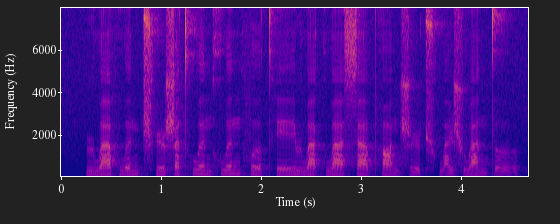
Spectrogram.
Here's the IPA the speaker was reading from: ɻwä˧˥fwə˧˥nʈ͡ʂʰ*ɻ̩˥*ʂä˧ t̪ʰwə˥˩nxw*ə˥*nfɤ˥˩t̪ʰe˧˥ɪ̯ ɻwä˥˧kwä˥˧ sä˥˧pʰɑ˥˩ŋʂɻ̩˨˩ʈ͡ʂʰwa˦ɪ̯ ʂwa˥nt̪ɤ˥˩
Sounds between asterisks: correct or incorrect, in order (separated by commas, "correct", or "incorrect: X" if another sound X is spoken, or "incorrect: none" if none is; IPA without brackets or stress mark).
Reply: incorrect: ɻ̩˧˥, correct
